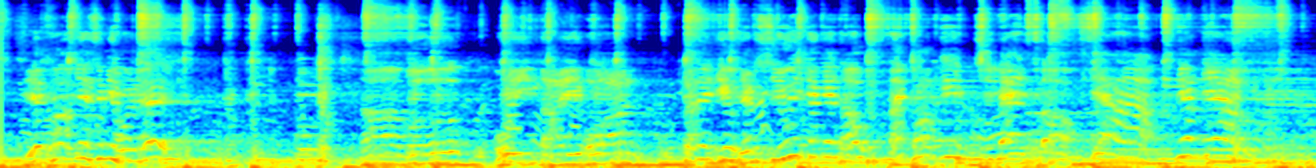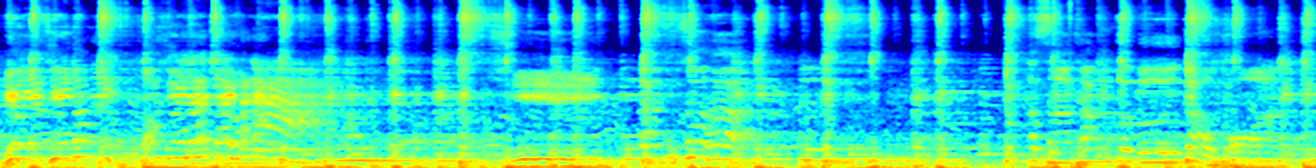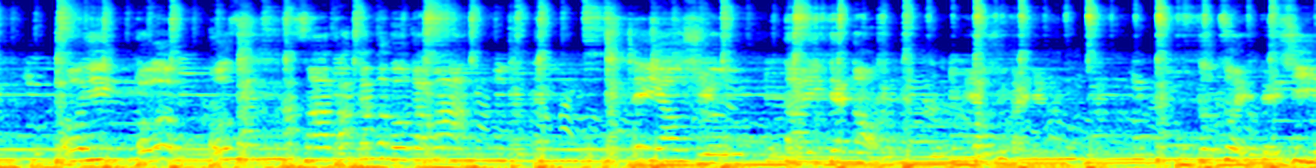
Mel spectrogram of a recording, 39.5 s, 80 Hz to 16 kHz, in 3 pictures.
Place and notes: Ketagalan Boulevard, Taipei - speech
anti-nuclear protesters, Former Vice President speech, Sony PCM D50 + Soundman OKM II
中正區 (Zhongzheng), 台北市 (Taipei City), 中華民國, May 2013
